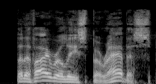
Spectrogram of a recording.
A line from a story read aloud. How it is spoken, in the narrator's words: Pilate asked them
